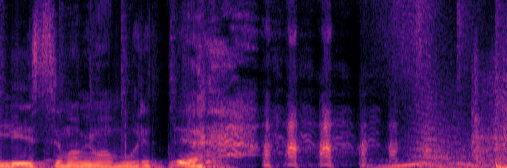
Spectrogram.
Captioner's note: laughter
